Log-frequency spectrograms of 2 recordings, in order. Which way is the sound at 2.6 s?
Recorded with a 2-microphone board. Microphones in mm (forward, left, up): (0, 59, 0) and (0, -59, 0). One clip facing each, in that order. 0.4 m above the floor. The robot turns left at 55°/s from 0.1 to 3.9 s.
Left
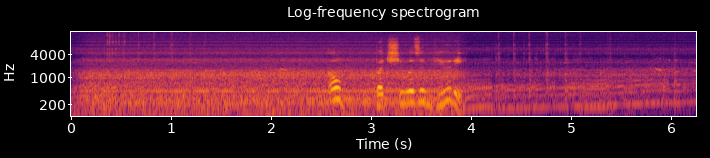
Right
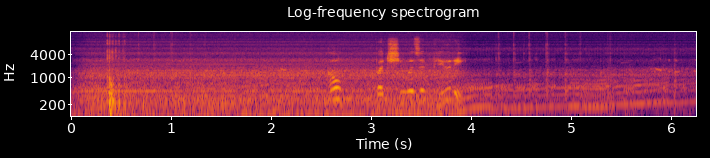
20° left (ahead or behind).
